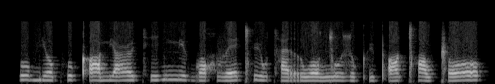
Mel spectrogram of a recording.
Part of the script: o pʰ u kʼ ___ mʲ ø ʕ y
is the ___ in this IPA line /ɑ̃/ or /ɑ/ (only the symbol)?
ɑ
